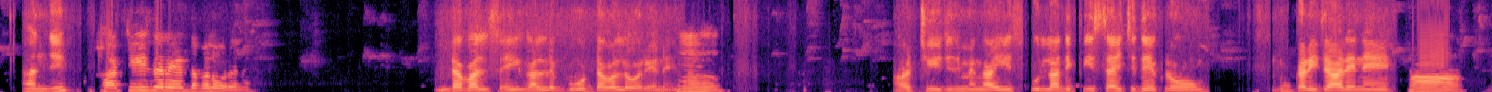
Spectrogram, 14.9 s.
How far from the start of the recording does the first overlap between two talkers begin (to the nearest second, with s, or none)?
none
